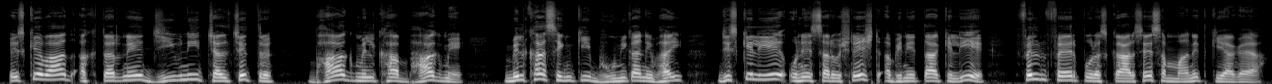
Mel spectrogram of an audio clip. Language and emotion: Hindi, neutral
